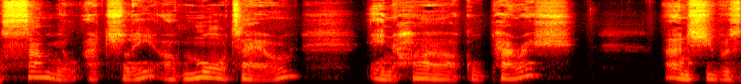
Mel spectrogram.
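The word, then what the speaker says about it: High Ercall: And that stated that Henry was the illegitimate son of Mary Atcherley of it's pronounced High Arkle.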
